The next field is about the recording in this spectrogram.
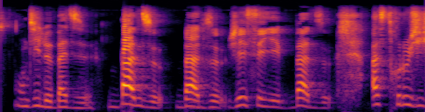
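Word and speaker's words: Bazi: Et parmi les autres outils que tu explores aujourd'hui, il y a aussi le Banzi, c'est comme ça qu'on prononce ? On dit le Badze.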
